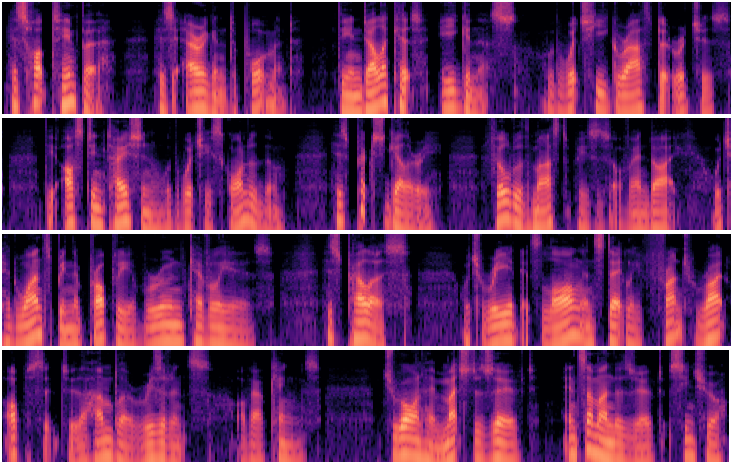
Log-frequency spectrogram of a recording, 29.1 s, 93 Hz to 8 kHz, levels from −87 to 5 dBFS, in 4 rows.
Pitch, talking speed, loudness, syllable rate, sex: 105 Hz, 135 wpm, -21 LUFS, 4.9 syllables/s, male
